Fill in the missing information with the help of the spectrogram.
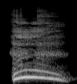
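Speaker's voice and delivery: sharp loud gasp, jolting awake; startled gasp. Retold or imitated. Waking with a jolt.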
